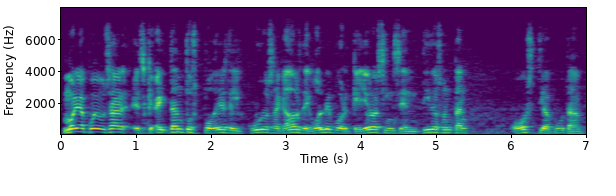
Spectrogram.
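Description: A man giving a sarcastic, profane anime commentary rant, with mocking asides and sudden loud outbursts. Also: a little high, normal speed, breathy edge. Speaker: anime reaction youtuber. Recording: dull lo-fi mic.

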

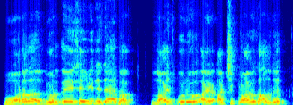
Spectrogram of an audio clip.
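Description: A man's voice: sits high, moderate pace, a little mellow. A young man from Turkey chatting casually over gameplay, boastful and teasing, repeating his lines. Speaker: gamer.

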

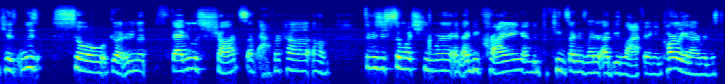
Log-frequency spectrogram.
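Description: Giggly rambling girl with a very husky voice. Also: medium pitch, normal speed, a little mellow, rough recording. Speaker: vlog host. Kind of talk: casual chat.

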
